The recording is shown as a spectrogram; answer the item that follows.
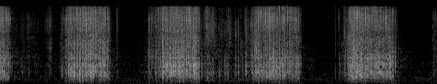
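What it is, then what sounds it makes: Sequin-covered plush toy scratched. Long nails scratch across the plastic sequins of a small pink stuffed pig toy held in both hands. Bursts of bright, crinkly, hissing rustle rise and fall in repeated strokes, separated by short quiet gaps.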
